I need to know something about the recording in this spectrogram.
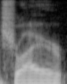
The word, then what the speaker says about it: Schreier: and John Schreier rhymes with choir.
